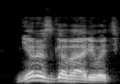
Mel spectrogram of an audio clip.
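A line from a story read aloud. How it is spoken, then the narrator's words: Shout. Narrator (Russian): крикнул Третьяков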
